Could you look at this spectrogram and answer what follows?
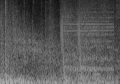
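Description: Heavy autocannon fire rumbles through a RogueTech BattleTech mech battle, a couple of deep booming shots with whooshing projectile sweeps over a constant low battlefield drone.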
